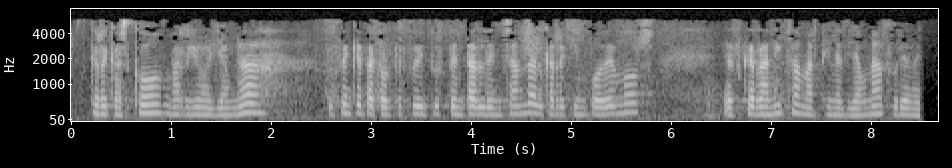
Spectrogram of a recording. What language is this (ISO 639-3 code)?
eus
